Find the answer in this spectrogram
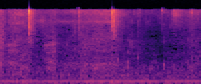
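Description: A small dog panting softly close to the microphone, over a steady low hum.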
